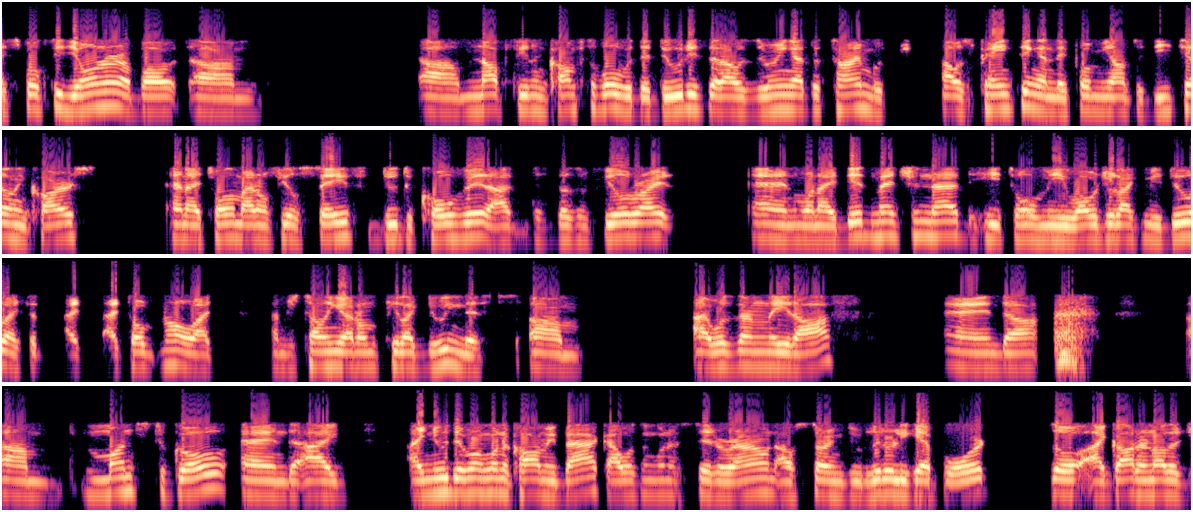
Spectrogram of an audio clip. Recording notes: your phone calls, are answered on today's episode of the Employment Law Show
